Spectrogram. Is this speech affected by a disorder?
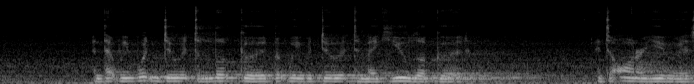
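No.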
